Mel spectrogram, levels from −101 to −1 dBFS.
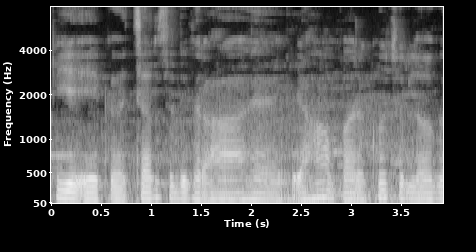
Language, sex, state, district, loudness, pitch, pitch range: Hindi, male, Punjab, Fazilka, -16 LUFS, 100 Hz, 95-110 Hz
